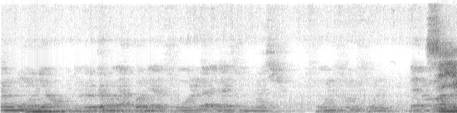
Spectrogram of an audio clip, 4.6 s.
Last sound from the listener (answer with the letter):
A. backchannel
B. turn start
B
